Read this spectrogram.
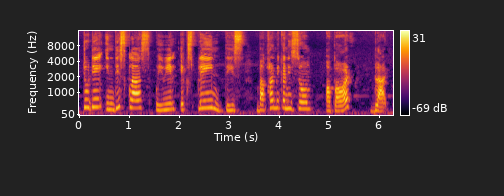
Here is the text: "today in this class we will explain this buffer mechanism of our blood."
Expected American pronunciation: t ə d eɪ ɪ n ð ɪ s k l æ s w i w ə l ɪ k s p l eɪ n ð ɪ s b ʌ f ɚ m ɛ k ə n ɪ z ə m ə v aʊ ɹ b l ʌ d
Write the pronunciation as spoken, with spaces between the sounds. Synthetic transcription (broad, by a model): t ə d eɪ ɪ n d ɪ s k l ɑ s w i w ə l ɪ k s p l eɪ n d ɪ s b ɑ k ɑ m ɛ k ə n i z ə m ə b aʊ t b l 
